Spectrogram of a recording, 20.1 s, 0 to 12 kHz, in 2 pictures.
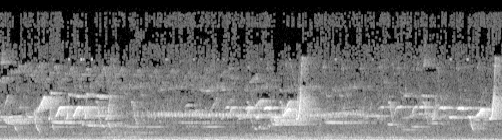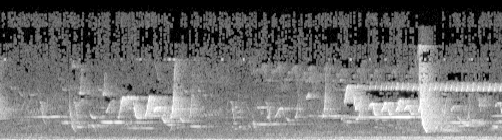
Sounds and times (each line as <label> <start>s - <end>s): Morning birds 0.0s - 20.0s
